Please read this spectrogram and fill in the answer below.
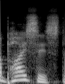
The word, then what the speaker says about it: Pisces: 然后再来是双鱼座，双鱼座是非常容易念错的星座，它的发音方式是 Pisces，Pisces，因为它跟一张纸、两张纸的 piece 很很像，哈，很容易念错。那 Pisces 的话。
